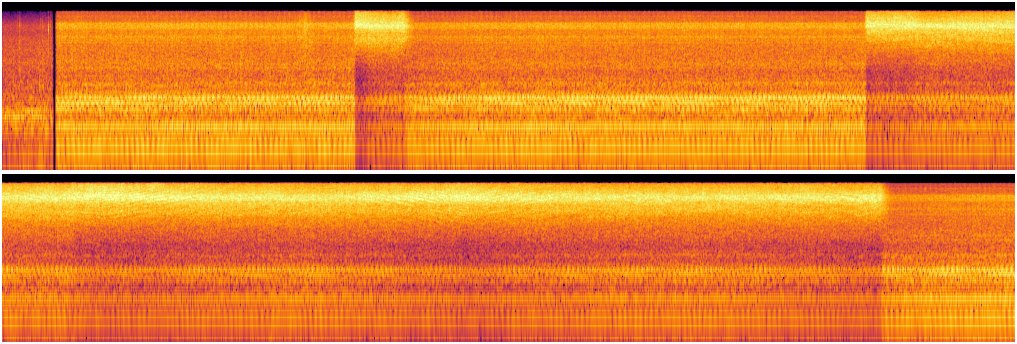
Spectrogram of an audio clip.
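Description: Gravity-feed automotive paint spray gun hissing as it lays a control coat of candy base colour on a car's hood, over a steady machine hum. The hiss breaks briefly about five seconds in and is brighter from about halfway to near the end.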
